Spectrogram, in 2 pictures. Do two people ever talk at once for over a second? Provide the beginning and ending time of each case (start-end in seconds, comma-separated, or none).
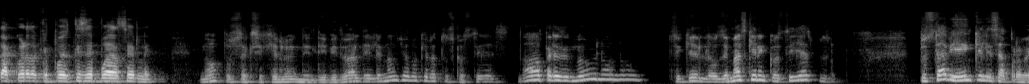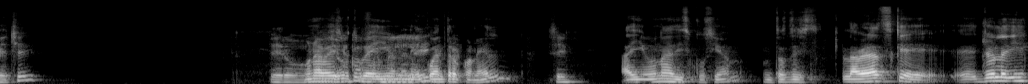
13.3-14.7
